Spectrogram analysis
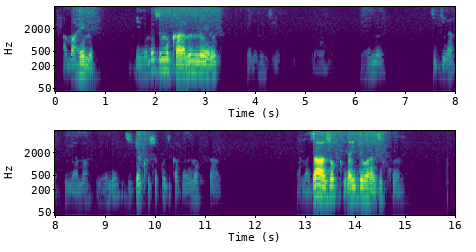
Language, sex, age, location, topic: Kinyarwanda, male, 18-24, Musanze, agriculture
